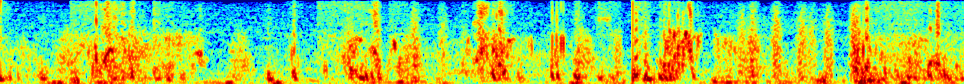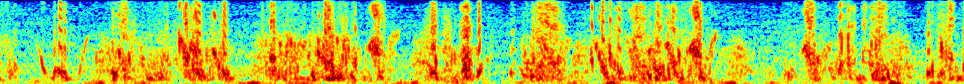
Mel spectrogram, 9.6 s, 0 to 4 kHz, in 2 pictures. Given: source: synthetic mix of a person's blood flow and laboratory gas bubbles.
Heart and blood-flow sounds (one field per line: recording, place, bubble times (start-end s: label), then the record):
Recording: Doppler ultrasound of blood flow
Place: subclavian vein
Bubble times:
0.00-0.26 s: bubbles
0.35-1.04 s: bubbles
1.31-1.51 s: bubbles
1.58-2.04 s: bubbles
2.29-2.94 s: bubbles
2.97-3.12 s: bubbles
3.16-3.52 s: bubbles
3.56-3.82 s: bubbles
4.25-4.93 s: bubbles
4.99-6.02 s: bubbles
6.12-6.82 s: bubbles
6.93-7.27 s: bubbles
7.36-7.67 s: bubbles
7.74-8.49 s: bubbles
8.72-9.35 s: bubbles
9.42-9.65 s: bubbles
From the record:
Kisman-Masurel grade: 343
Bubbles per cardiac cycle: rolling drumbeat, 9 or more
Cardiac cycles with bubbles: 100%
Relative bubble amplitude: loud (0.450 to 0.775)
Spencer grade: 3 (all of the cardiac periods contain showers or single bubble signals, but not dominating or overriding the cardiac motion signals)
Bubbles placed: anywhere in the cardiac cycle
